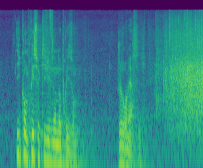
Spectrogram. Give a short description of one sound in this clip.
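A young man speaks into a microphone in a large hall.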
